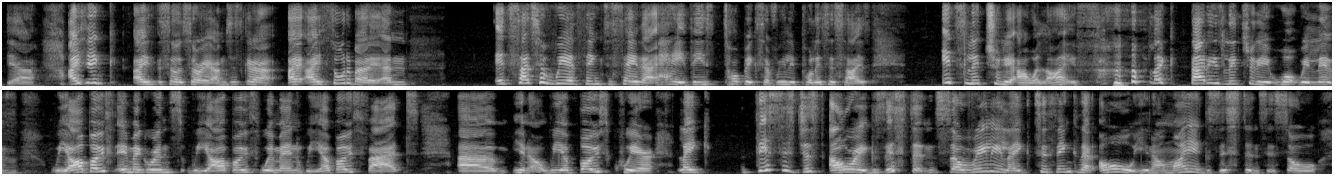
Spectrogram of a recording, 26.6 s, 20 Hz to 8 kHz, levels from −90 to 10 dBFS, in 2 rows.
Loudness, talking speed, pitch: -20 LUFS, 175 wpm, 270 Hz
